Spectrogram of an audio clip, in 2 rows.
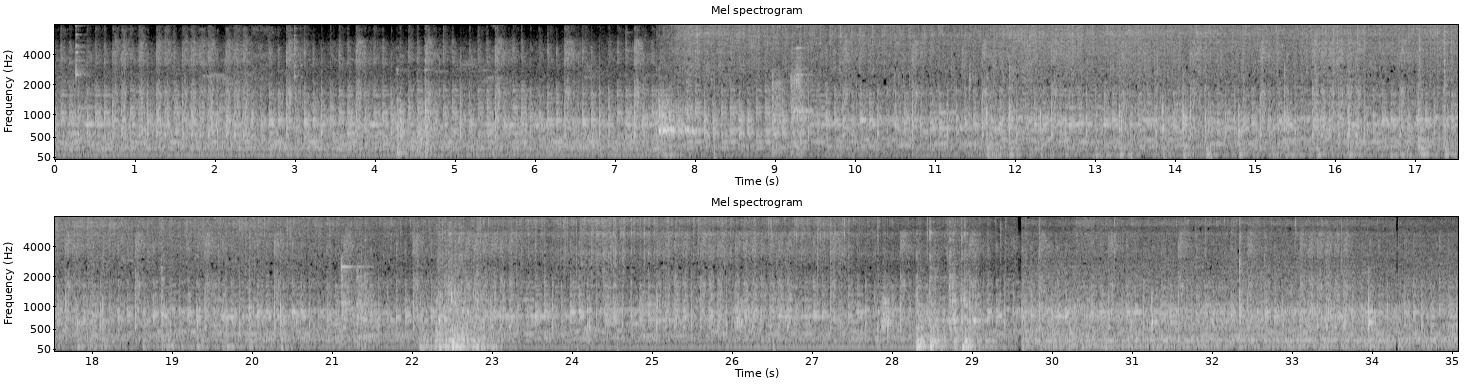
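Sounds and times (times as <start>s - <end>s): garlic sizzling in pan: 7.5s - 35.0s.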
